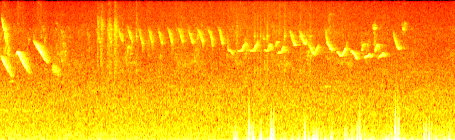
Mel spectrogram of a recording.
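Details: Diademed tanager singing in a galloping song style at Canoas, Rio Grande do Sul: fast series of short sliding high notes, first descending strokes then a rapid rolling run, with low thumping and rustling noise in the second half.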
